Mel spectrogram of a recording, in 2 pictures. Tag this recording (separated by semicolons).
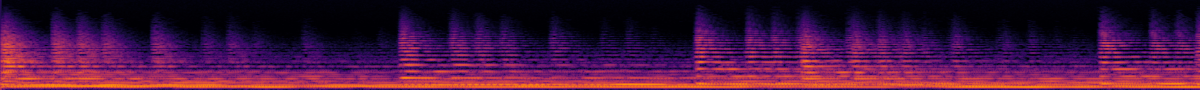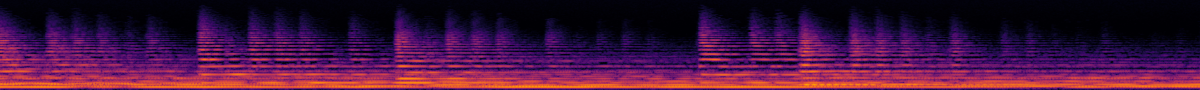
drone; electronica; lead; melodic; synth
